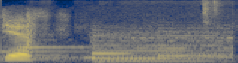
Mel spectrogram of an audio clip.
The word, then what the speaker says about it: Gist: Oh, and it's pronounced Gist. What? I said his last name is pronounced Gist. Is it Gist? Yeah. Well, son bitch, I've known this dude for like over a year, and I've been saying Geist this entire fucking time, and nobody's correcting me till now.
